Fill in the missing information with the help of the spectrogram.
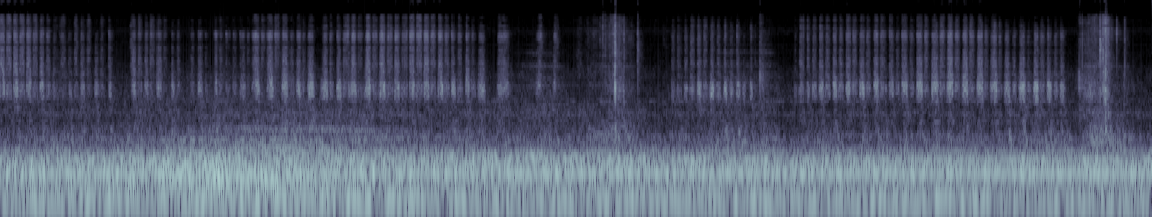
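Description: A green felt-tip marker is rubbed back and forth across a flat paper coloring book page printed with a mandala design, while the other hand holds the page flat. It makes quick, steady bursts of scratchy coloring strokes with brief pauses between them, over a constant low hum.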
